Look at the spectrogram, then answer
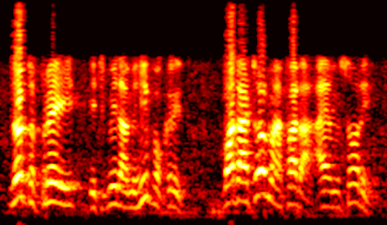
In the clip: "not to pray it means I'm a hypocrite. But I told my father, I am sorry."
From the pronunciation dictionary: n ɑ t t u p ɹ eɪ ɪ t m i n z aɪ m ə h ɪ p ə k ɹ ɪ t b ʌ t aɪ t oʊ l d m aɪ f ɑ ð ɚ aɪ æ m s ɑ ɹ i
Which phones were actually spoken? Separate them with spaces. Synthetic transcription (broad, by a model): n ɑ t t u p ɹ eɪ ɪ t m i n aɪ m ə h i p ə k ɹ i t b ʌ t aɪ t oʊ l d m aɪ f ɑ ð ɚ aɪ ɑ m s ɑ ɹ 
